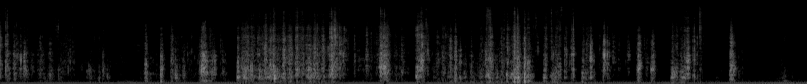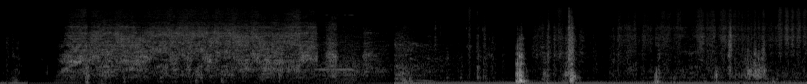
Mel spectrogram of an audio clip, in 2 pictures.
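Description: Plastic makeup items (palettes, pencils, packets of false lashes) being lifted out of a drawer by hand, with many small clicks, knocks and rustles. A little past halfway comes a steady hiss lasting a few seconds, then light rubbing and a few knocks.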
